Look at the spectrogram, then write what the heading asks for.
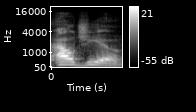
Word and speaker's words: Algeo: uh knockout knockout right absolutely so he even fought bill alejo yeah that's the ffc back in 2017 right so um or algeo that's what that that was the pronunciation that they went with so bill algios so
